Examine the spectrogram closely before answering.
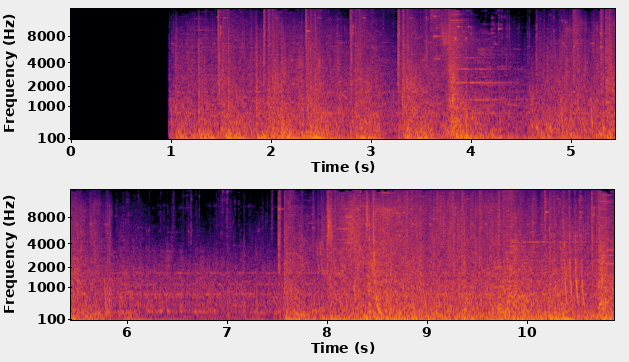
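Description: A game's gun fires in rapid bursts.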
